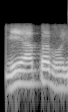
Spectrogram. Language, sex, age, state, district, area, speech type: Hindi, male, 45-60, Madhya Pradesh, Gwalior, urban, conversation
